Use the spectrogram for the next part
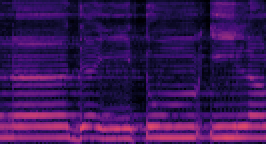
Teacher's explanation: Daitum mim sukun bertemu hamzah, mim sukun dibaca jelas tanpa mendengung, namanya bacaan idhar syafawi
